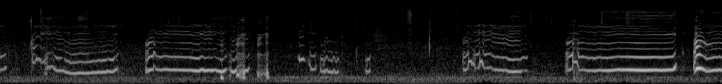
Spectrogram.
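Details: Lhasa Apso named Bebe on a walk, freaking out on seeing a squirrel: high whining cries, some level and some dipping, in bursts of about a second, mixed with short yips and traffic-like background hum.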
